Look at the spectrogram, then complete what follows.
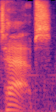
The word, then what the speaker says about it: TAPS: The main way that the tank differs is that it has a brand new system called a Top Attack Protection System, TAPS, pronounced TAPS.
